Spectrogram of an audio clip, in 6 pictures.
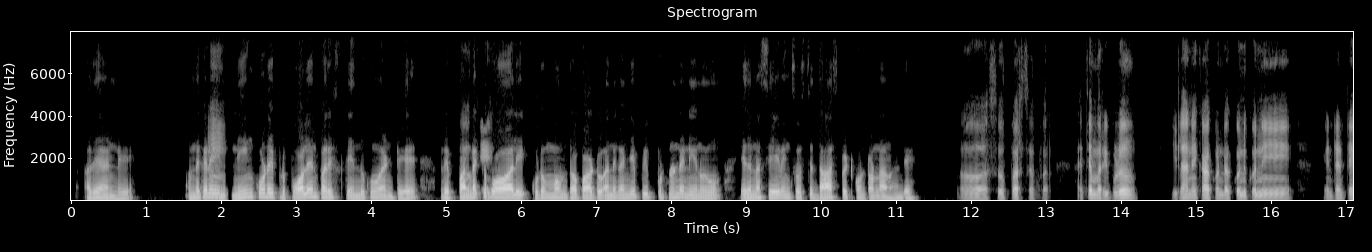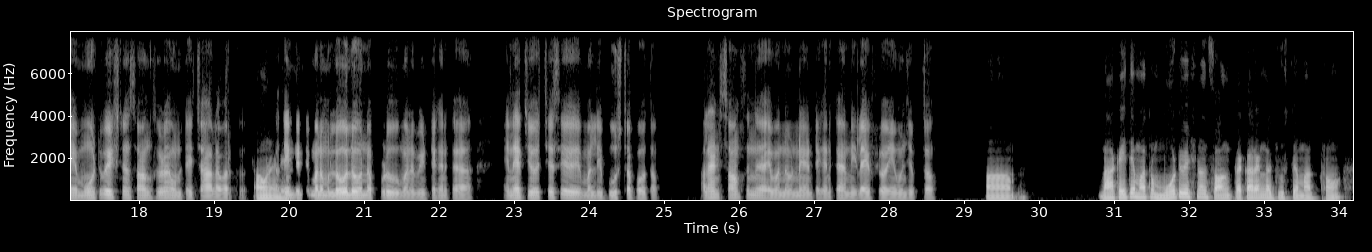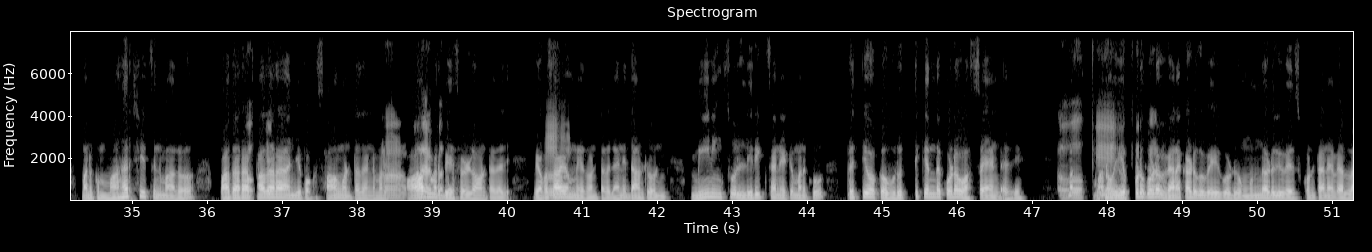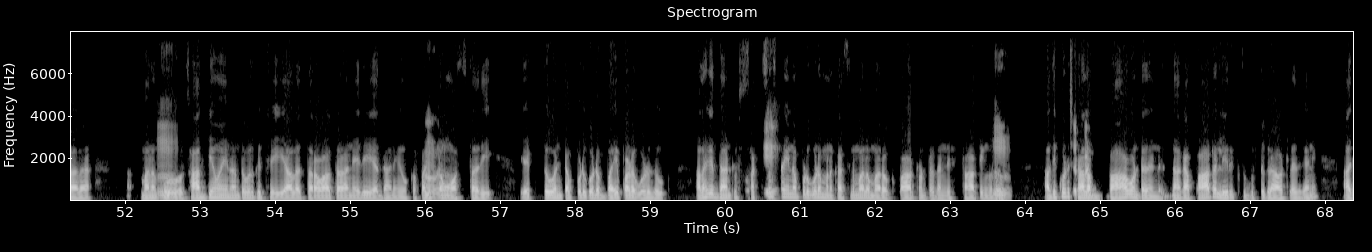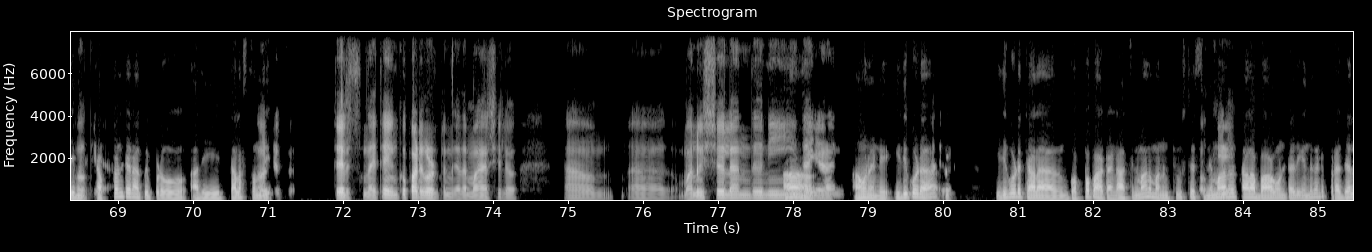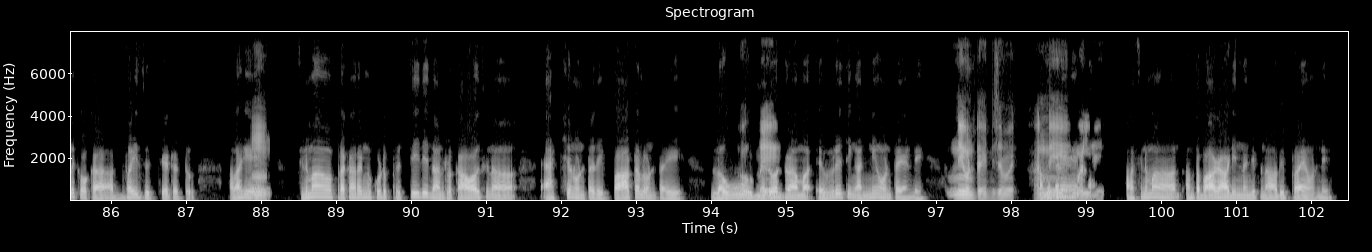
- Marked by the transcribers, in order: in English: "సేవింగ్స్"; in English: "సూపర్. సూపర్"; other background noise; in English: "మోటివేషనల్ సాంగ్స్"; in English: "లోలో"; in English: "ఎనర్జీ"; in English: "లైఫ్‌లో"; in English: "మోటివేషనల్ సాంగ్"; in English: "ఫార్మర్ బేస్‌డ్‌లో"; in English: "మీనింగ్స్"; in English: "స్టార్టింగ్‌లో"; in English: "లిరిక్స్"; singing: "మనుషులందునీదయాన్"; tapping; in English: "మెలో డ్రామా"
- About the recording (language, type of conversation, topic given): Telugu, podcast, షేర్ చేసుకునే పాటల జాబితాకు పాటలను ఎలా ఎంపిక చేస్తారు?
